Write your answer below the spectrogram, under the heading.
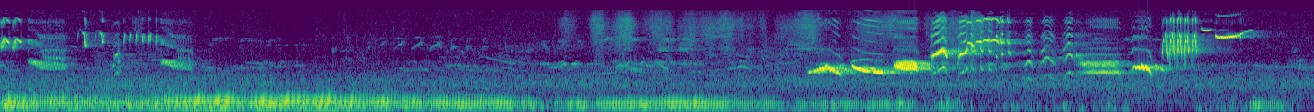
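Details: Evening song of a common blackbird. A low rushing background fills the first seconds, then a loud phrase of rich fluted notes arrives, ending in high, scratchy twitters.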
